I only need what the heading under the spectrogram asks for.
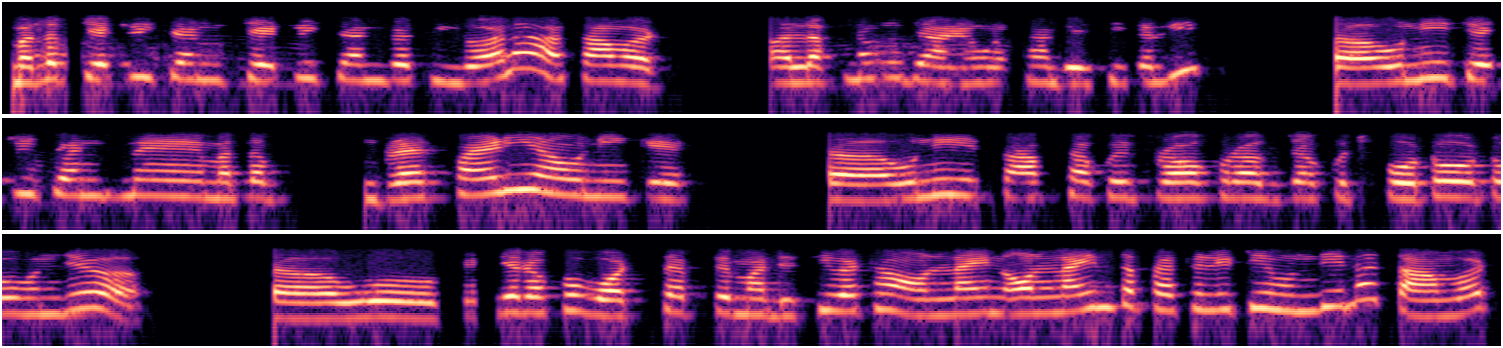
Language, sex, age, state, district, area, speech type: Sindhi, female, 30-45, Uttar Pradesh, Lucknow, urban, conversation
